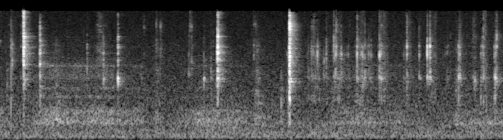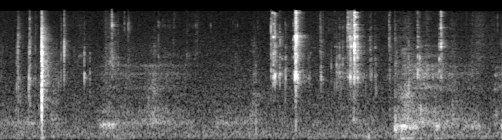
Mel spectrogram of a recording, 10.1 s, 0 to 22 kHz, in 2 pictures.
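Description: Small irregular clicks and ticks of tiny screws and a magnetic screwdriver as the chassis of a 1/64 diecast truck is screwed back together, the sharpest click about halfway through.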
